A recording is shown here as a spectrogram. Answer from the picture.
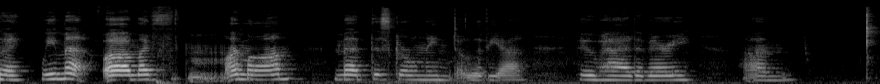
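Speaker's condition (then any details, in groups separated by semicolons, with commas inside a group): Cerebral palsy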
